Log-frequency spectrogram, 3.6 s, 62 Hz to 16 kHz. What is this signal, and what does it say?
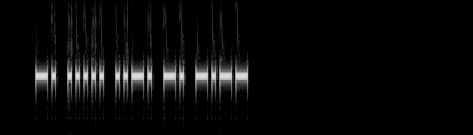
Morse code, heard as a keyed tone, about 40 wpm, 700 Hz. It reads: N5FNY
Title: USA Call Signs - 5 Characters - 40wpm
